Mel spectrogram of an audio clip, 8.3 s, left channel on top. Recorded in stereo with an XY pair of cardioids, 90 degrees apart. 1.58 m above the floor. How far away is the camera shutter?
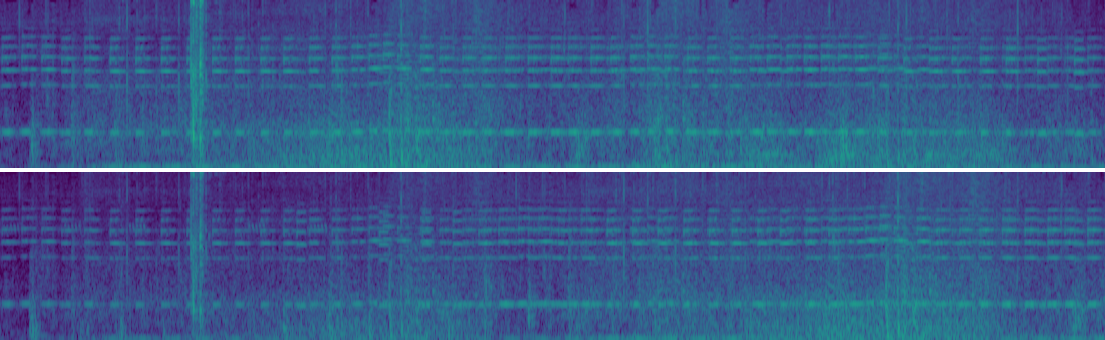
About 0.5 m.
